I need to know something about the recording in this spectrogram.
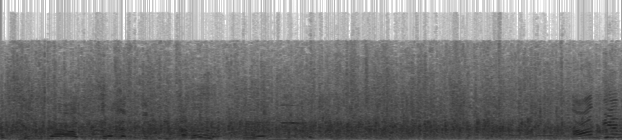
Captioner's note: applause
